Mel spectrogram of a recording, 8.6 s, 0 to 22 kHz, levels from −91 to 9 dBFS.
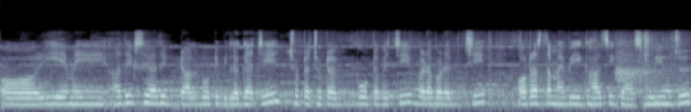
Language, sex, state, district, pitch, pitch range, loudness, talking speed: Garhwali, female, Uttarakhand, Tehri Garhwal, 220 Hz, 210-230 Hz, -17 LUFS, 195 wpm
